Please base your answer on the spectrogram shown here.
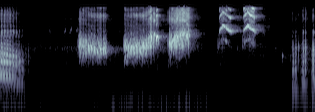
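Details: Greater green leafbird (cucak ijo) from Malinau giving harsh buzzy bursts, then two high paired whistled notes and a short rattle of quick notes.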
